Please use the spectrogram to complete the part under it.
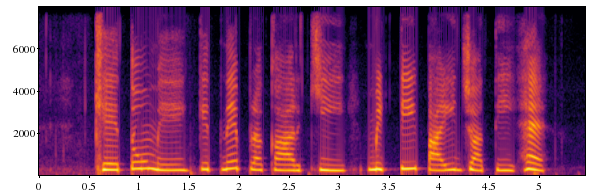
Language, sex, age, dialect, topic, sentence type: Hindi, female, 18-24, Hindustani Malvi Khadi Boli, agriculture, question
